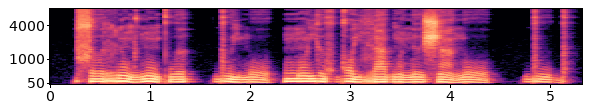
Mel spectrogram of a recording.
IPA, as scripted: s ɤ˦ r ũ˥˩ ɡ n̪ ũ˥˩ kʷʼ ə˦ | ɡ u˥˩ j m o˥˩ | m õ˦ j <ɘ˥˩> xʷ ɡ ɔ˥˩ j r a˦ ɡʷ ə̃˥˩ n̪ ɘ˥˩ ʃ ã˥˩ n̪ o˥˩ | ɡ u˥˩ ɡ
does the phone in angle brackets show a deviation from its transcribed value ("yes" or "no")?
no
